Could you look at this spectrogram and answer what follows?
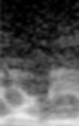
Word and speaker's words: Arby's: Oh, like Arby's, because it's phonetically RV, like for roast beef.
